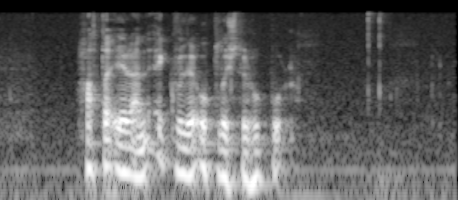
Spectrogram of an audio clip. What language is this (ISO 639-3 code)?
fao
